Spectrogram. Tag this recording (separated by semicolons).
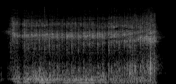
Balloon; inflating; inflate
